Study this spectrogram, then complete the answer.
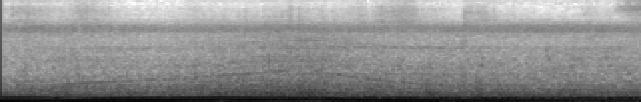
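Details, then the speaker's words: Mitsubishi Lancer test drive after correctly reinstalling sway bar end link with aftermarket springs: steady road and engine rumble, no rattle or clunk over small road crevices where rattle was previously heard. "all these little crevices in the road I usually I hear that rattle and that relative to haven't gone so looks like that help"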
